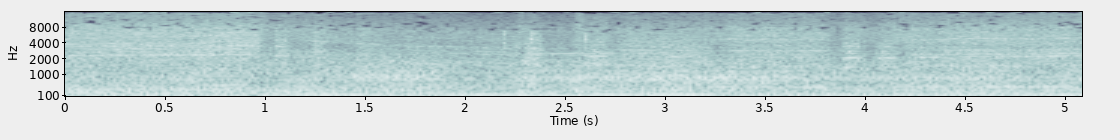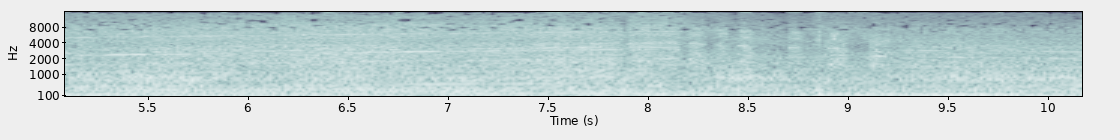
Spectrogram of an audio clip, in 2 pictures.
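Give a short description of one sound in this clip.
A racing car engine drops in pitch as gears shift down.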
